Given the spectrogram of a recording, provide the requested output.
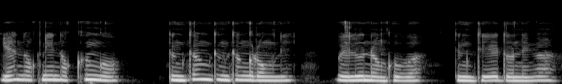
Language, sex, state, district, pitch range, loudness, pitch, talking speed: Garo, male, Meghalaya, North Garo Hills, 180-205 Hz, -14 LUFS, 185 Hz, 95 wpm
